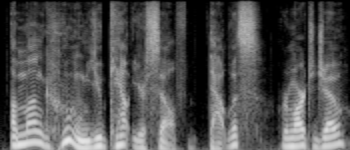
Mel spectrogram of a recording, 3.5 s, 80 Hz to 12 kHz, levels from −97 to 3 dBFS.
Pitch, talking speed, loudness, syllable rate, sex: 140 Hz, 135 wpm, -17 LUFS, 4.4 syllables/s, male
